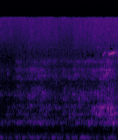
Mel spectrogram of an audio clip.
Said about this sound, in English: Pouring a cup of tea.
